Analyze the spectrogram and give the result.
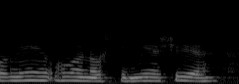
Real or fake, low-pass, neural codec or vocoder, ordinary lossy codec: real; none; none; none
